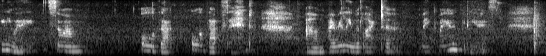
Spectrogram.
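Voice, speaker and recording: Whispering at a fairly slow pace with long, frequent pauses, a woman keeps a calm tone against noticeable background noise. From Australia. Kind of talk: casual talk to camera. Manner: soft-spoken, calm.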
